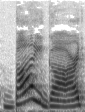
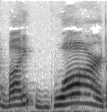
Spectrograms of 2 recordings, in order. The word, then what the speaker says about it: Bodyguard: Tema do filme O Guarda-Costas, que em inglês é The Bodyguard, e atenção que não é bodyguard, ok? Você não pronuncia essa letra U que aparece aí. Então a pronúncia correta é The Bodyguard, ok?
